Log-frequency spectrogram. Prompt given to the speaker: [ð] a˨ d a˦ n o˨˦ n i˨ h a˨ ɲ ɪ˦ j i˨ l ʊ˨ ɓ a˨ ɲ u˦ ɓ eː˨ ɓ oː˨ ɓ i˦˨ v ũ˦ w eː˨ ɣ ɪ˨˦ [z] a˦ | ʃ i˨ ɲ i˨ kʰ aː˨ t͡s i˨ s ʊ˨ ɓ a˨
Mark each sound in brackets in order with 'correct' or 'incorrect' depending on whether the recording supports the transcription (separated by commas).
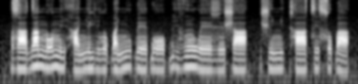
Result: incorrect, incorrect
